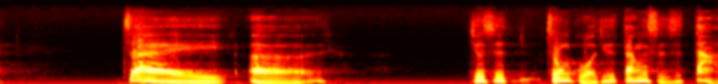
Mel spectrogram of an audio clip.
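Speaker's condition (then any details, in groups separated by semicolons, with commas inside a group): No condition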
